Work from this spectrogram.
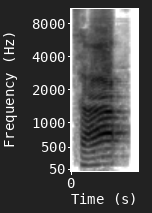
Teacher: তা। থা, জিহ্বার আগা উপরের দাঁতের আগায় লাগবে, জিহ্বা এবং দাঁতের ফাঁকে বাতাস বের হবে, এক আলিফ পরিমাণ লম্বা হবে, পাতলা আওয়াজ হবে।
